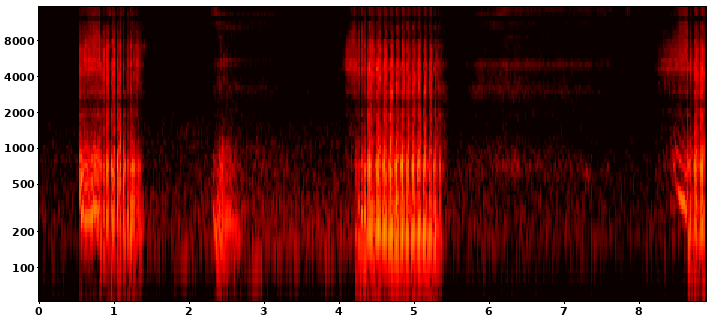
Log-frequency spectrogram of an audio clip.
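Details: Pug asleep after a hard day and a big dinner: loud, harsh snorting snores alternating with quieter wheezy whistles and faint squeaks; noisy, congested-sounding breathing while snoring.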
